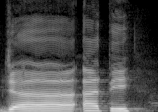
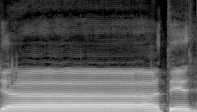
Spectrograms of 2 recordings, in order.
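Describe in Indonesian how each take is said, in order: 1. Hentian glotal di tengah jelas. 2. Hentian glotal di tengah hilang. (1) "Jadi harus jelas jaati jaati" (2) "Kadangkala terlupakan kayak faida jaati ati"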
